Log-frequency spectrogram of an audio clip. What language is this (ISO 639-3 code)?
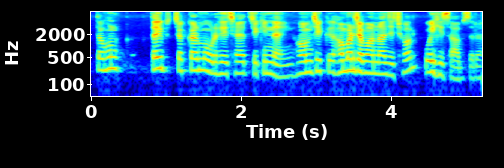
mai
